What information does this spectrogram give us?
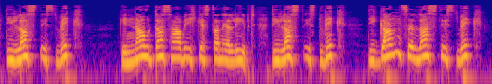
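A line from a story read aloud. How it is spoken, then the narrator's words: Calling out, new convert. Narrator (German): rief der Neubekehrte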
